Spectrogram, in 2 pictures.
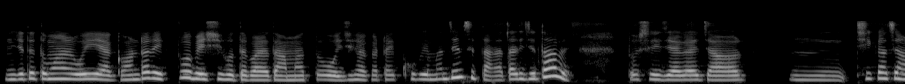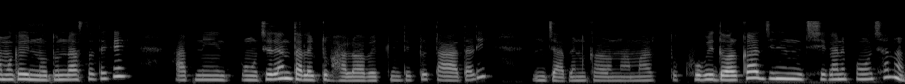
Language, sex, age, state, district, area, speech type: Bengali, female, 30-45, West Bengal, South 24 Parganas, rural, spontaneous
